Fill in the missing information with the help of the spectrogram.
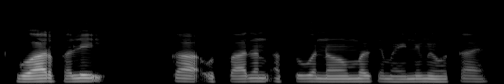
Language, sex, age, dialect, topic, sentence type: Hindi, male, 31-35, Awadhi Bundeli, agriculture, statement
